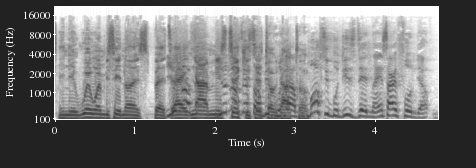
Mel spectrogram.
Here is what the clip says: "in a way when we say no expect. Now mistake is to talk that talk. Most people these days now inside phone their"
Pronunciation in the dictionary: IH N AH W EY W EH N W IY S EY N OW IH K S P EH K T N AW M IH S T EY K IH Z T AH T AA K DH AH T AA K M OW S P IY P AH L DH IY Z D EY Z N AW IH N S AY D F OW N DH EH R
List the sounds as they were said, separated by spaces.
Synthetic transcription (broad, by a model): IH N AH W EY W EH N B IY S EY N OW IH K S P EH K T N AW M IH S T EY K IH S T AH T AA K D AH T AA K M OW S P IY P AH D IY S D EY N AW IH N S AY D F OW N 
